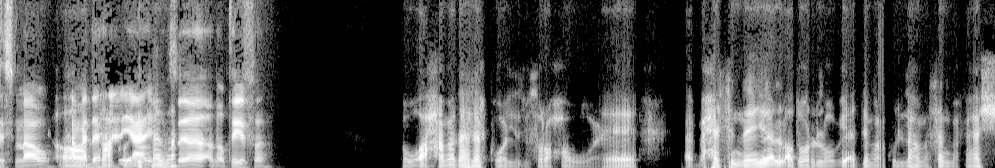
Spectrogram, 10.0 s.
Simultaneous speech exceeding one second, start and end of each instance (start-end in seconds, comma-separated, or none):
0.6-1.8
